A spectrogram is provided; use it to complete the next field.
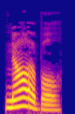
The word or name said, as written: gnawable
